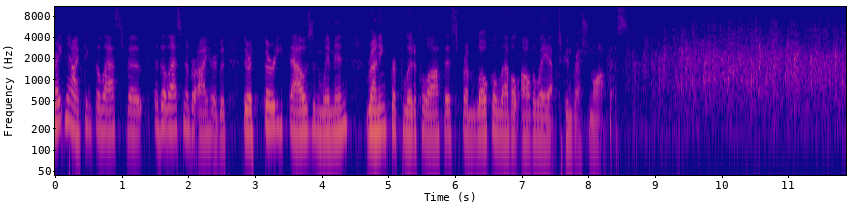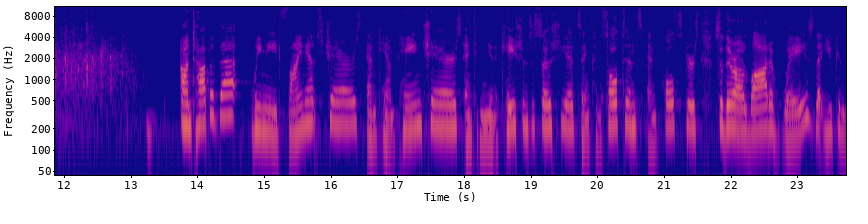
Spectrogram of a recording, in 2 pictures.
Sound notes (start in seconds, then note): 8.6 audience clapping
